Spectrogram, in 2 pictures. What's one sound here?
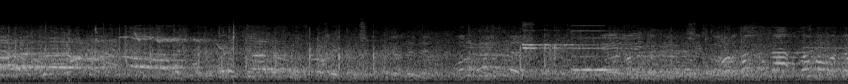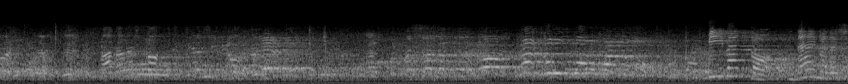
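A crowd of spectators shouts and cheers throughout a large echoing hall.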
